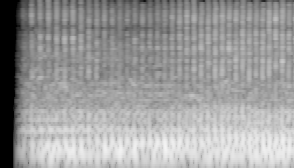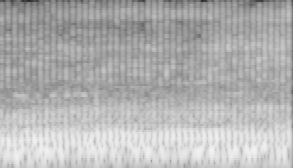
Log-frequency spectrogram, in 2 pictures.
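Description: A small boat motor putters across the water.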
